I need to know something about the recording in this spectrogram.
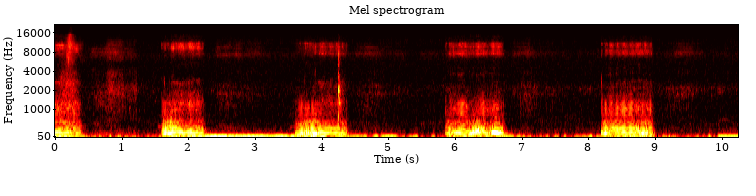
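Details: Pet dog snoring indoors in a small room: deep rasping inhalations roughly every two seconds, each a buzzy low rumble lasting under a second, separated by quieter breathing.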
